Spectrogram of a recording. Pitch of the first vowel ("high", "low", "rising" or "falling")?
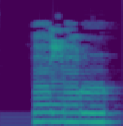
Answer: high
